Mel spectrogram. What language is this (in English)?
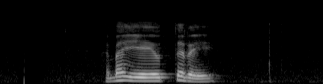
Sinhala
